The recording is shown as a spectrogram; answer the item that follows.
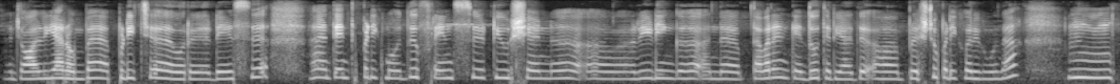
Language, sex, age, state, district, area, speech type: Tamil, female, 18-30, Tamil Nadu, Krishnagiri, rural, spontaneous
